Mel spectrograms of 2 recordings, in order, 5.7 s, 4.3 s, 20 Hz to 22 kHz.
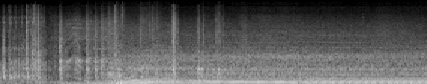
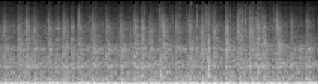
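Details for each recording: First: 1980s Pontiac Firebird, long-sitting abandoned car at auction, restart: short crank, quick catch with a small flare, then a settled even idle; started rough earlier but now runs really well. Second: Manual-transmission car at auction, started in neutral with clutch in: lumpy uneven running with irregular surges over a deep rumble; owner wonders if there's no oil pressure, and it kept running with the key out until stalled with the clutch.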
